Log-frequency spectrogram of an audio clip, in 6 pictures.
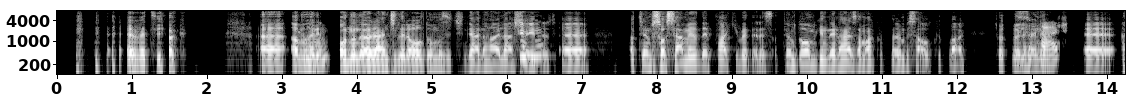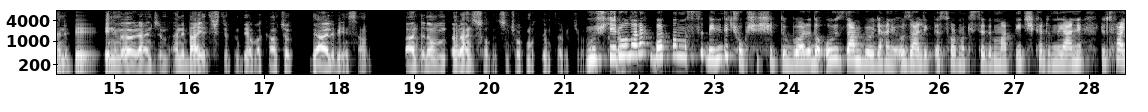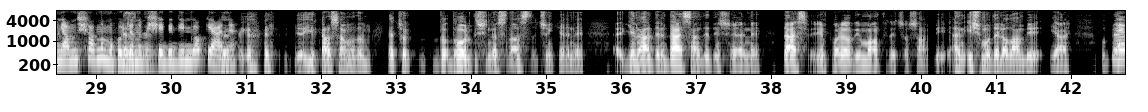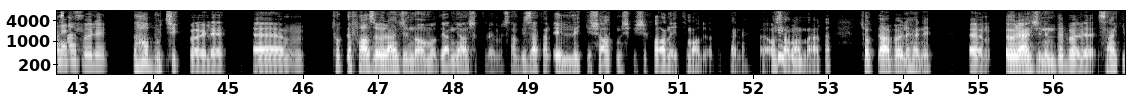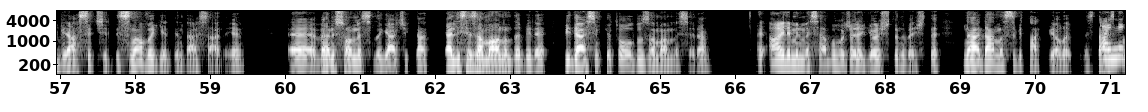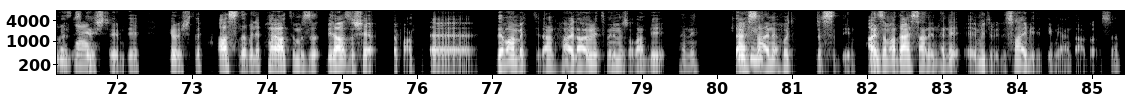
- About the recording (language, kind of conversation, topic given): Turkish, podcast, Beklenmedik bir karşılaşmanın hayatını değiştirdiği zamanı anlatır mısın?
- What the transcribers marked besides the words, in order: chuckle; laughing while speaking: "yok"; tapping; laughing while speaking: "Yo yo"; other background noise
